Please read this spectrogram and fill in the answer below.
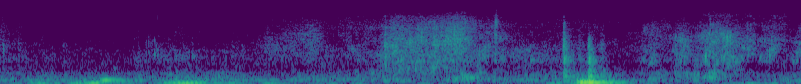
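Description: A few faint knocks and bumps of people and gear shifting in a small boat, with a soft rustle about two seconds in.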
